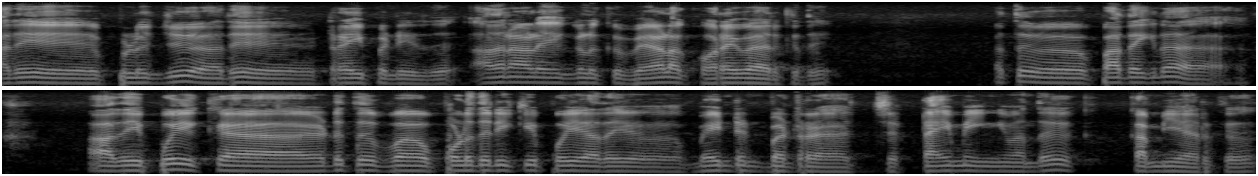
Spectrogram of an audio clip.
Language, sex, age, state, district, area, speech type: Tamil, male, 45-60, Tamil Nadu, Erode, rural, spontaneous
